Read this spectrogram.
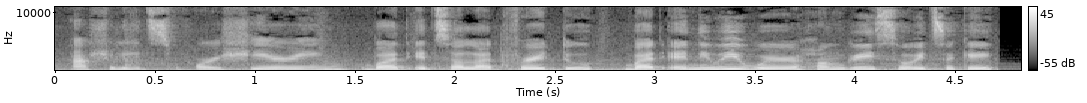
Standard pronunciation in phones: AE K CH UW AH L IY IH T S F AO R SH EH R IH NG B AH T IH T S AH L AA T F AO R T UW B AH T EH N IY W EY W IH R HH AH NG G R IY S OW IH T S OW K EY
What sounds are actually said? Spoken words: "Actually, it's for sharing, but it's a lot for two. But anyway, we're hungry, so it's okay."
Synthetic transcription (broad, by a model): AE K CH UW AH L IY IH T S F AO R SH EH R IH NG B AH T IH T S AH L AA T F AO R T UW B AH T EH N IY W EY W IH R HH AH NG G R IY S OW IH T S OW K EY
